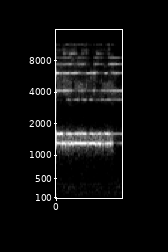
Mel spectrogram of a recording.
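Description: A telephone bell ringing with a bright, steady metallic trill, loud and close, heard on its own without voices.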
